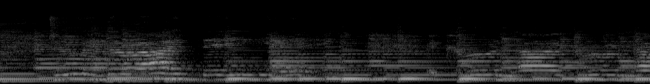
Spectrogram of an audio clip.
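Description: Acoustic guitar strummed in a steady rhythm, with a woman singing over it in the first couple of seconds.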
